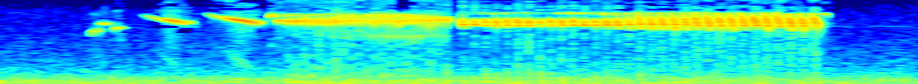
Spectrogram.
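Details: Canary; song; tutor song for teaching young canaries to sing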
